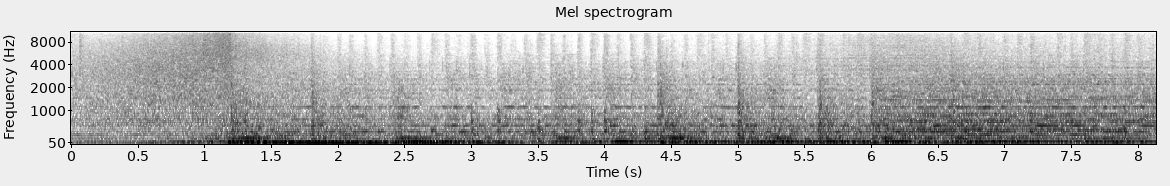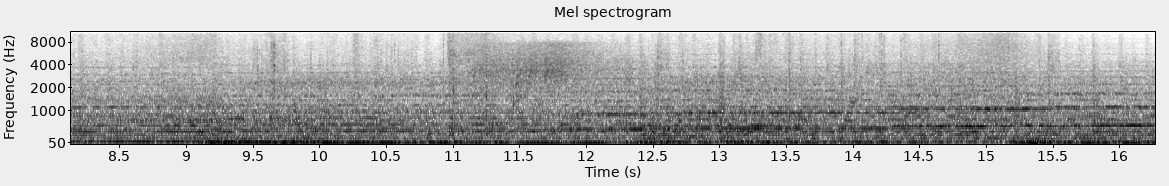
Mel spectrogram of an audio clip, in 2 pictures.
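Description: Dramatic orchestral nature documentary music, scoring a scene of an iguana fleeing a beach as snakes try to catch it, swells in after a quiet opening and plays loud and continuous, with sustained tense chords and sharp percussive hits driving it forward. No one speaks.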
